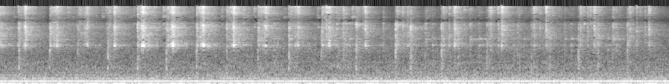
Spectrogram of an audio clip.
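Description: Hand pump of a cooling-system pressure tester being worked about three times a second, each stroke a short hiss. It is pressurising the engine's cooling system to see whether it holds pressure, a check for a blown head gasket. A steady low hum runs underneath.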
